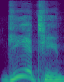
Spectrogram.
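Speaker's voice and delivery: put-on guillotine with silent L's, "GEE-uh-teen"; correct pronunciation. Shown as a demonstration. Host naming the contest prop, guillotine as GEE-uh-teen. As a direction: say guillotine French-style, hard g and no l. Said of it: "it's guillotine".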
